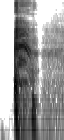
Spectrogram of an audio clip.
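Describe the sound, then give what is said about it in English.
A single abrupt cough tangled with a burp, one rough guttural burst lasting under half a second, with a short throaty tail before it cuts off into quiet. “Oh shit, I coughed and burped at the same time, but scared the hell out of me.”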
